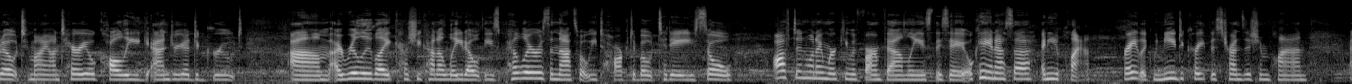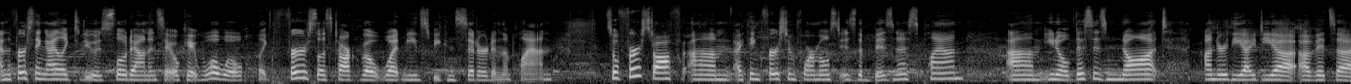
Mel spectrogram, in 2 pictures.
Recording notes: This episode was recorded at the 2023 Canadian Beef Industry Conference in Calgary this August.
